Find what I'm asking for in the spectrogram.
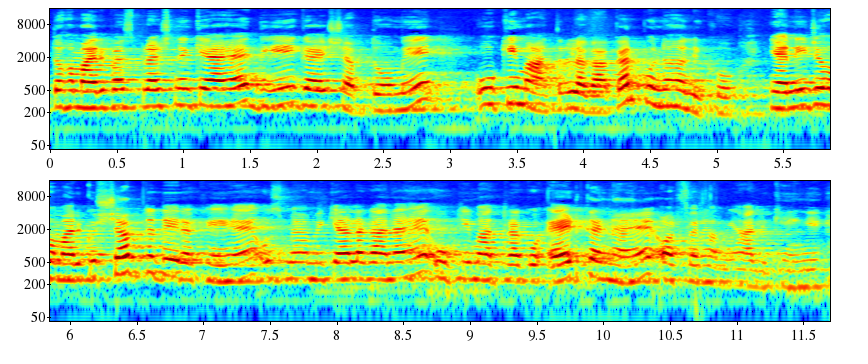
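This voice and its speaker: Woman teacher, high voice, slow and patient, echoey room with long reverb. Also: a little hiss or hum. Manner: slow, patient, sounding out syllables; asks and answers her own questions. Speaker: school teacher. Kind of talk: online lesson for young children.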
